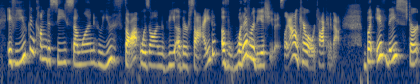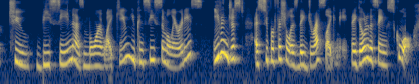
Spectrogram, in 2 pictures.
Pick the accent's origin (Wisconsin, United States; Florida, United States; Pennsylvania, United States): Wisconsin, United States; I'm from Wisconsin.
